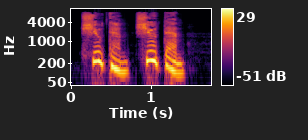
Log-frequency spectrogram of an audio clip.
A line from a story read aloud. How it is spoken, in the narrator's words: another of the trailing runners, a woman, shouted desperately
